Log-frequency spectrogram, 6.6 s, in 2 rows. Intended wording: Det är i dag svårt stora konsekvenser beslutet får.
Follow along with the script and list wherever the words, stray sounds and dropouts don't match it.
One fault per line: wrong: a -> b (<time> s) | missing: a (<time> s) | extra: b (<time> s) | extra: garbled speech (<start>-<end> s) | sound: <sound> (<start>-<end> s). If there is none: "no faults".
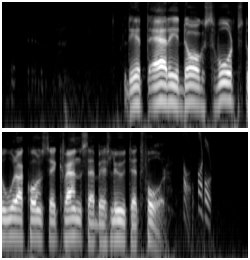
sound: chirp (5.7-6.1 s)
